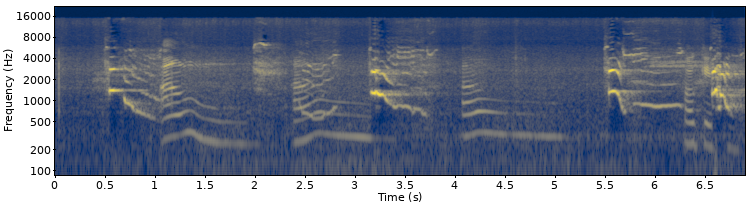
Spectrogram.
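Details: Frightened Saint Bernard puppy, two months old, refusing to go down stairs, whines over and over. Each cry starts with a sharp high onset and slides down into a drawn-out lower moan, about once a second. Brief yelps come near the end.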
